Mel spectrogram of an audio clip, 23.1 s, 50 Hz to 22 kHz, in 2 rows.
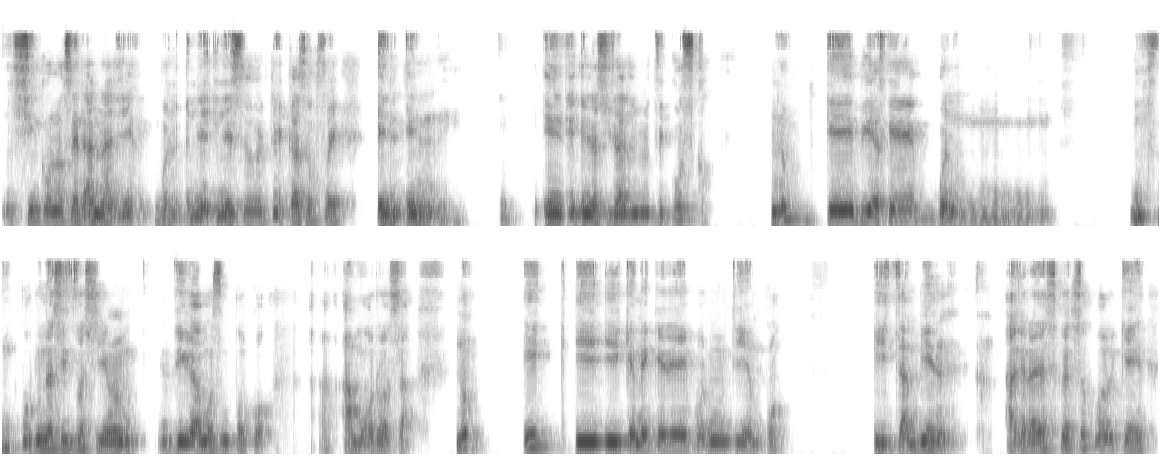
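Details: Real adult male with stuttering that began around age 7 and became more noticeable around age 11, described by him as uncontrolled that day; repetitions in speech; finding: stuttering.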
